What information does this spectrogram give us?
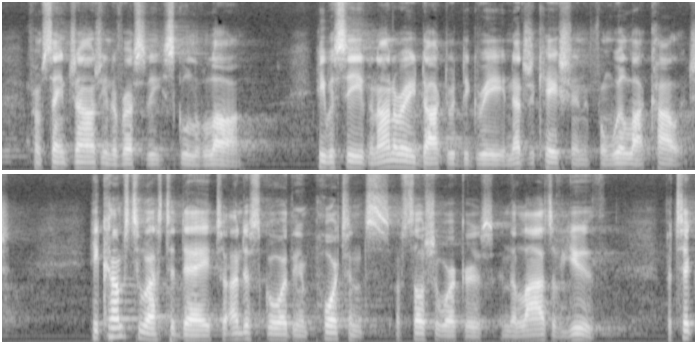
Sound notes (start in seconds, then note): none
